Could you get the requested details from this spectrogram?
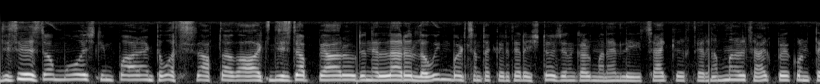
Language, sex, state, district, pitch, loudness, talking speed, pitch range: Kannada, male, Karnataka, Gulbarga, 200 Hz, -17 LUFS, 175 wpm, 185-210 Hz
